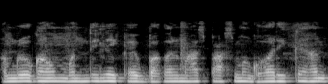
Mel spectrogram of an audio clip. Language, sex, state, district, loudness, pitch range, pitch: Maithili, male, Bihar, Supaul, -16 LUFS, 140-150 Hz, 145 Hz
